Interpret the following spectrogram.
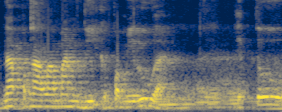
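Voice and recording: A man's voice carries strong room echo.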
